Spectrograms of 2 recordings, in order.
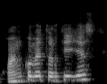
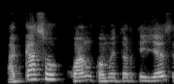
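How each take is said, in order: First: Plain question lifted only by a rising end on "tortillas?"; natural rising question. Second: Slow, deliberate question leaning on "acaso"; stilted literal question. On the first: Teacher shows the natural Spanish question, just a rising tune. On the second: Teacher shows the stiff literal translation, slow and stressed. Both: Shown as a demonstration. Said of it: "es más natural para un hispanoparlante como".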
